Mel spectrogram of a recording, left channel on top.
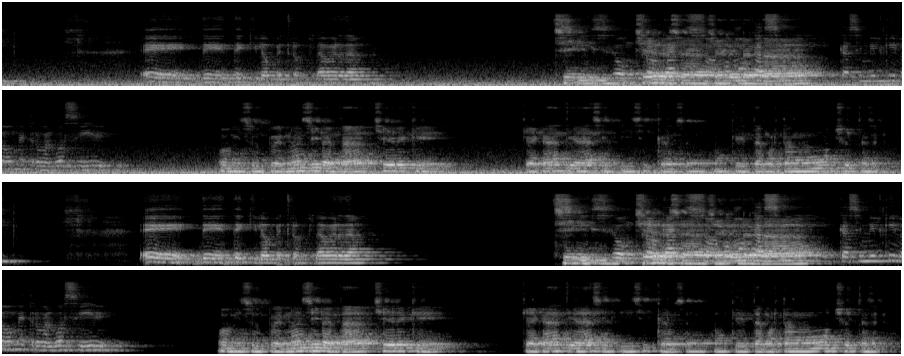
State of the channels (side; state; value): left; noise; rumble, 7 dB below the sound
